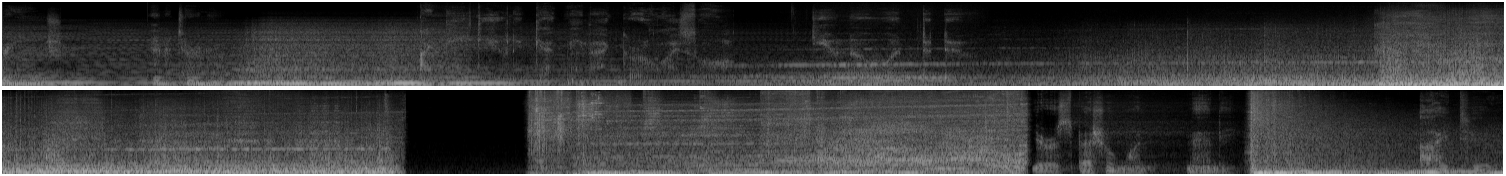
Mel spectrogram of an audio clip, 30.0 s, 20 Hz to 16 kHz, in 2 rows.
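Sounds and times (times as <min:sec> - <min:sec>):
low steady drone: 0:00.0 - 0:18.0
film trailer sound design: 0:00.0 - 0:19.1, 0:20.3 - 0:30.0.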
